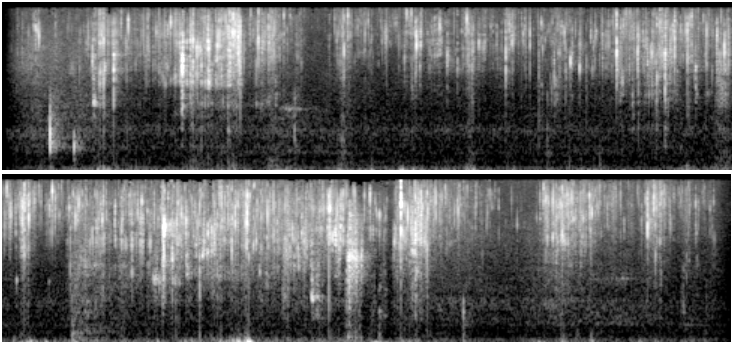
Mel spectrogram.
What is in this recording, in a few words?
Chicken Carcass Mangling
